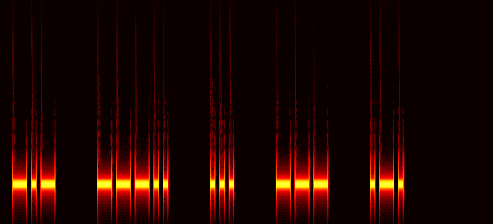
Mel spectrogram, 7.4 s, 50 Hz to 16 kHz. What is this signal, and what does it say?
Morse code, heard as a keyed tone, about 17 wpm, spaced as for 10 wpm, 700 Hz. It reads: K8SOR
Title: USA Call Signs - 5 Characters - 3x Character Spacing - 17wpm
